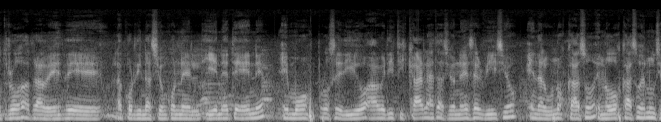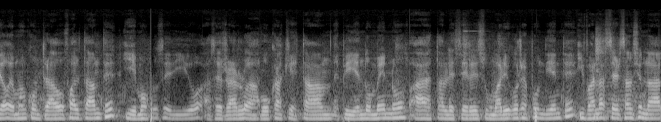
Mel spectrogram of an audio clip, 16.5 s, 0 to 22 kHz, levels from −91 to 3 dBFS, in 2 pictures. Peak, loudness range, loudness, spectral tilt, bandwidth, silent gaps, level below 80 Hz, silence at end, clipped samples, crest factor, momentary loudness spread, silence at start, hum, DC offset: -8 dBFS; 2 LU; -24 LUFS; -6.5 dB/octave; 11.5 kHz; none; -52 dBFS; 0 s; under 0.1%; 16 dB; 4 LU; 0 s; none; under 0.1%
